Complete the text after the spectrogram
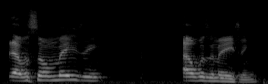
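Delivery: ordinary talk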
